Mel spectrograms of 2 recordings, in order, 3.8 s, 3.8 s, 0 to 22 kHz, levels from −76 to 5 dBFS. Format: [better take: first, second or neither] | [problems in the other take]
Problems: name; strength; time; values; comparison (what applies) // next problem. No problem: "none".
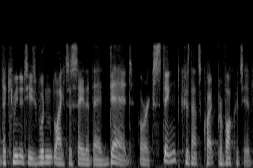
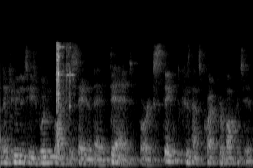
first | background sound (Shatter); 2 dB below the speech // room echo; dies away in 0.6 s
